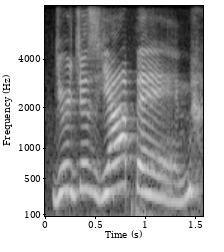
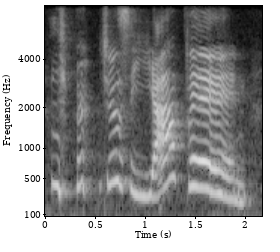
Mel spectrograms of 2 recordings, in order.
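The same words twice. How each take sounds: First: Drawn out slow and scornful; slow it down and mock him; dismissive, slow put-down; slow mocking dismissal. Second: Laughing through it, slow; mocking laughter over the words; laughing put-down. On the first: Mocking a critic. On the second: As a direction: laugh at him as you say it. Repeats it laughing. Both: Real, not acted.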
